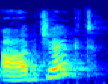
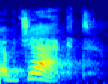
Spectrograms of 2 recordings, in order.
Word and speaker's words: object: we say object or do we say object again it depends on if it's a verb or a noun object is a noun that's an interesting object or verb object I object to your decision let's practice some sentences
